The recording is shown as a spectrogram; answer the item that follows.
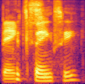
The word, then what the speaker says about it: Banksy: it's Banksy.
